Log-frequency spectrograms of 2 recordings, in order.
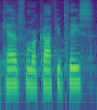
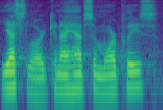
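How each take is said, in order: First: Much softer, a small polite request; humble quiet ask. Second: Lower, much softer plea; humble quiet ask. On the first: Retold or imitated. Preacher voicing a diner asking for a refill, quietly. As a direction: ask meekly, almost under your breath. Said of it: "pick up your cup and say". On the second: Pretend. Preacher voicing the worshipper's humble plea, softly. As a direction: ask God gently, almost whispered. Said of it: "The attitude of saying".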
